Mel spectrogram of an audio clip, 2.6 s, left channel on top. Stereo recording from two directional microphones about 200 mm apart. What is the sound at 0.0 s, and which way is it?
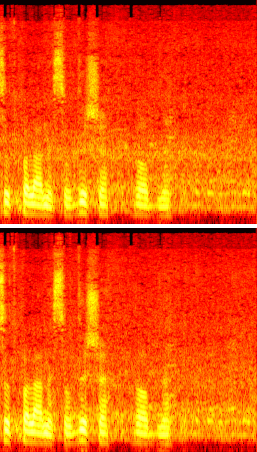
Speech, 20° right (ahead or behind).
